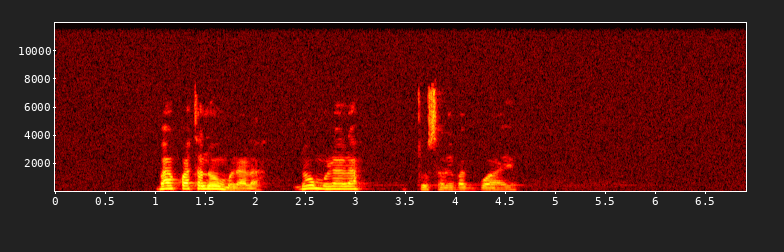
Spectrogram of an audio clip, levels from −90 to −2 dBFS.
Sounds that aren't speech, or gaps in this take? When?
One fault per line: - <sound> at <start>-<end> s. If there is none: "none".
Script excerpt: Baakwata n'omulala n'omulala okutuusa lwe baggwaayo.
none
